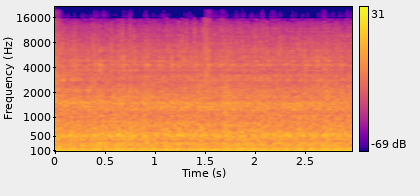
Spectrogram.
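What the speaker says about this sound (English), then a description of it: "It's pretty much idling right now." A motorcycle engine idles steadily during riding practice, giving a low, even, continuous rumble close to the microphone with no talking.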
